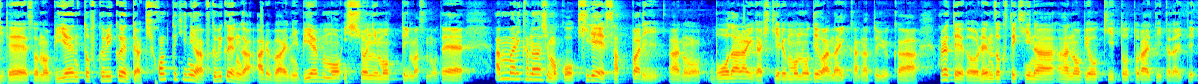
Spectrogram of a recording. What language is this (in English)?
Japanese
